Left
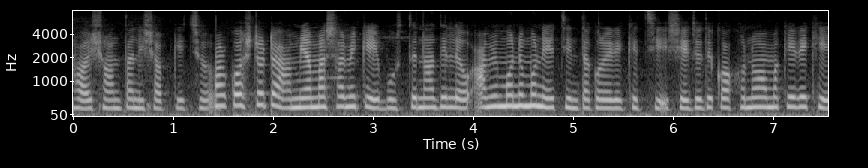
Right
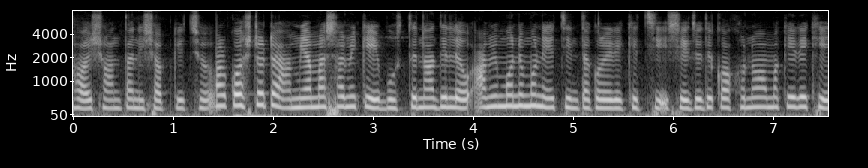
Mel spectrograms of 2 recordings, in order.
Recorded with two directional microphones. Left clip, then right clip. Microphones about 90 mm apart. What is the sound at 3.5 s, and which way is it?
Speech, 40° right (ahead or behind).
